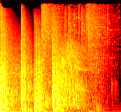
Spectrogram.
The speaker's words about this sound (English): He shot the gun right out of my hand! Who's going to pay for them bottles?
